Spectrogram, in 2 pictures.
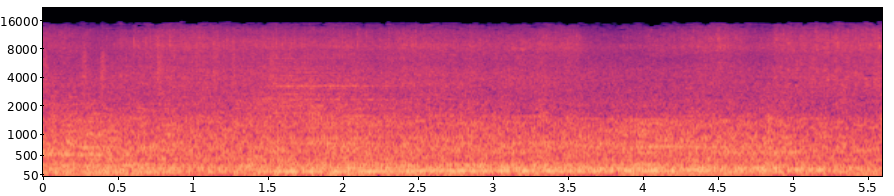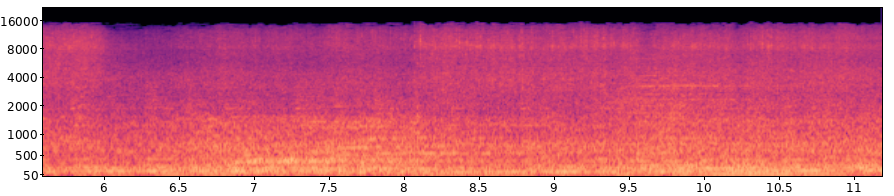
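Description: Engines of several demolition derby cars running and revving together, a steady din whose pitch rises and falls as they drive.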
